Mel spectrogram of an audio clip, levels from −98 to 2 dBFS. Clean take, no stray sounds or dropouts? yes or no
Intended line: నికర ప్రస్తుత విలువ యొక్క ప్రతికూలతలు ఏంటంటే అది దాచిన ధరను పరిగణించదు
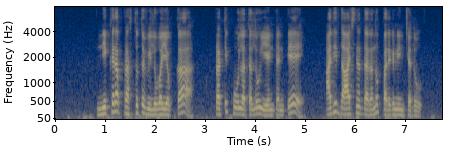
yes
